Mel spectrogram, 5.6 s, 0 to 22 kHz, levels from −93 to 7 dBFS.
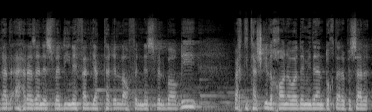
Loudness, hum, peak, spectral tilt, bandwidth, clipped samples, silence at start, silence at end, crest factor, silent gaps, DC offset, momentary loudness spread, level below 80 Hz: -26 LUFS; none; -12 dBFS; -6.5 dB/octave; 11.5 kHz; under 0.1%; 0 s; 0 s; 14 dB; none; under 0.1%; 8 LU; -58 dBFS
